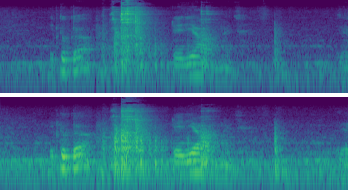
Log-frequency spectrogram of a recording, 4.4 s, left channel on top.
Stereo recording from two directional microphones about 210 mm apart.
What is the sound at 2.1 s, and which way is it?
Speech, 40° left (ahead or behind).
